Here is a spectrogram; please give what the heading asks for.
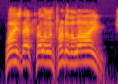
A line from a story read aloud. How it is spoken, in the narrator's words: shouted somebody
